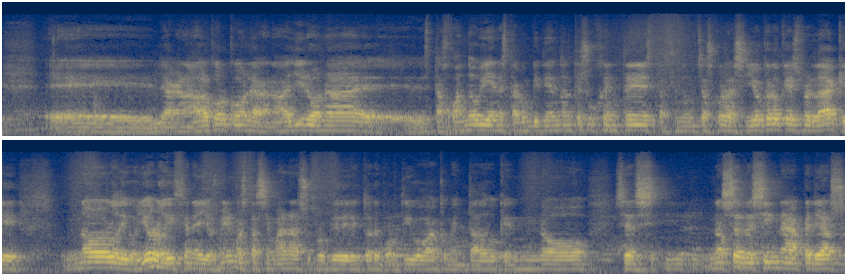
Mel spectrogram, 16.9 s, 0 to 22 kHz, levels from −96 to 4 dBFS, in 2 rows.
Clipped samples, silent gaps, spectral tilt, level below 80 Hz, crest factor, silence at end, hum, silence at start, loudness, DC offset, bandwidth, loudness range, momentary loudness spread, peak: under 0.1%; none; -4 dB/octave; -54 dBFS; 18 dB; 0 s; none; 0 s; -23 LUFS; under 0.1%; 16 kHz; 6 LU; 12 LU; -4 dBFS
